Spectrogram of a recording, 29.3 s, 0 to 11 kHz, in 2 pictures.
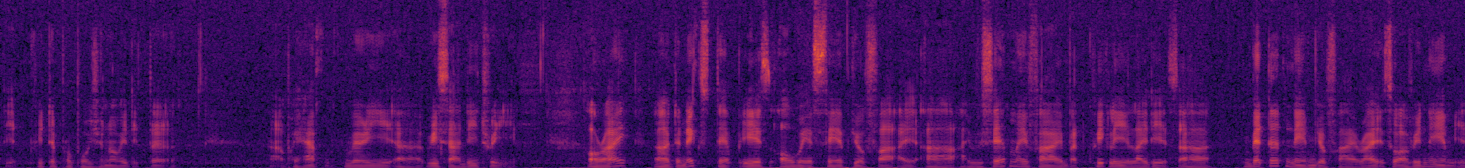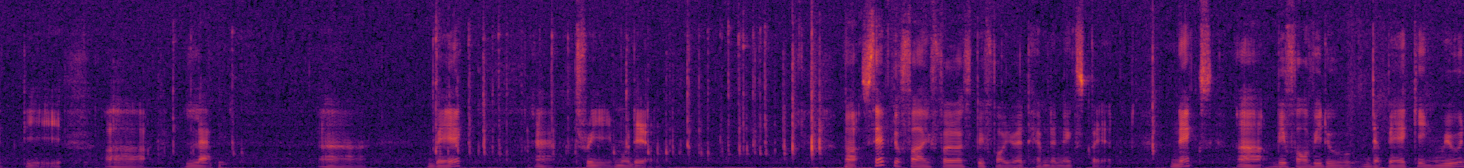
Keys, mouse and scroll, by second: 4.4 Tab, 5.8 click, 7.5-9.3 drag, 25.7-26.1 shift+middle drag.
